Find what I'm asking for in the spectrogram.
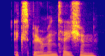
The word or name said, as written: experimentation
